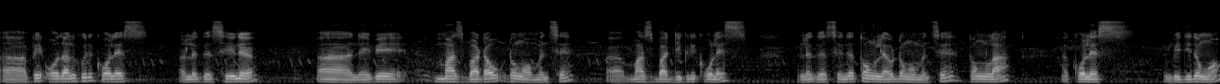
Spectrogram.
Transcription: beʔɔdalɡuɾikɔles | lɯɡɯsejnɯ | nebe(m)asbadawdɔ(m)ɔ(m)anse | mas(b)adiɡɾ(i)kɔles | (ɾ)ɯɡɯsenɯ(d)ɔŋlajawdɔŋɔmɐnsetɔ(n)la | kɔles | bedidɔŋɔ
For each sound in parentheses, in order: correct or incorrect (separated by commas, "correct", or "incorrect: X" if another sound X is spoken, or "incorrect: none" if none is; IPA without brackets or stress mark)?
correct, incorrect: ŋ, correct, correct, correct, incorrect: l, incorrect: t, incorrect: ŋ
